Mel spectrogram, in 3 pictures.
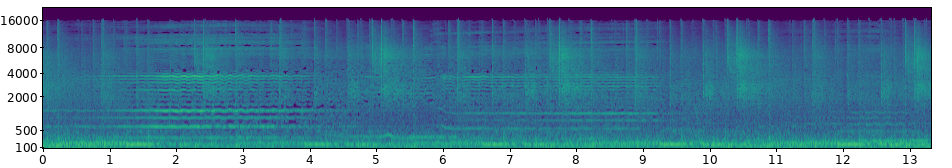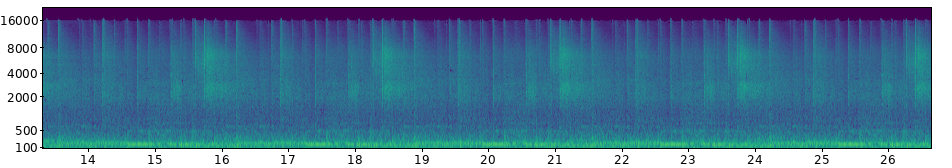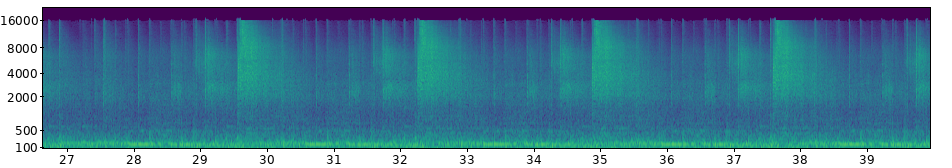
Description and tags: Hello friends!
Electronic motives for your best video trailers, film production or AAA class game projects!
Absolutely free, just download and use it ;)
Special thanks to all my followers!
Best wishes and good luck!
